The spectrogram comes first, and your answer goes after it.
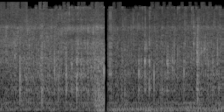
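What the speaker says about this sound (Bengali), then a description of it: "এই মাছগুলো তুলে আমি একই রকমভাবে এই মাছগুলোকে ভেজে নেবো" Fish pieces frying in oil, a dense, continuous close sizzle with a brief dip partway through, no voices.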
